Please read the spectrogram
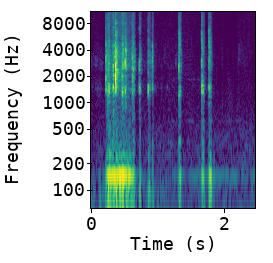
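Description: Typing on a computer keyboard: a quick run of keystrokes in the first second, then a few single key presses.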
